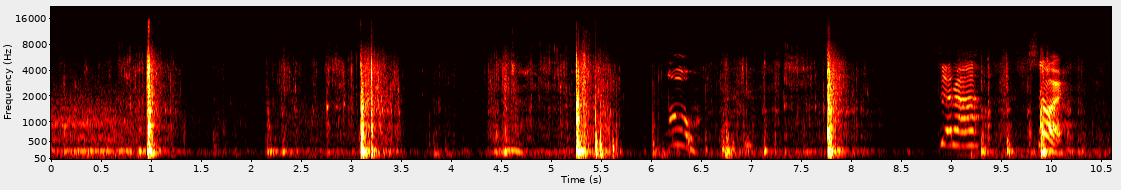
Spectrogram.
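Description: Large plastic milk bottle partly filled with water being flipped and landing on a concrete floor: a sharp knock about every two seconds. Short wordless vocal sounds between a couple of the throws.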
